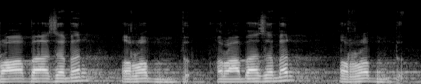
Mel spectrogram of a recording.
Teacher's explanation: تو ہم را کو ملائیں گے با میں، اور یہاں پر یہ بھی دیکھیں گے را کے اوپر زبر ہے اس لیے را کو ہم پر پڑھیں گے. تو را با زبر رب، را با زبر رب، الحمد للہ رب.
